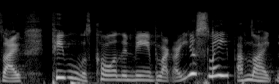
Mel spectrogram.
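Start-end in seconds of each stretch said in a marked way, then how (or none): 1.7-2.3 squeaky high, loud mock caller; high mock voice of a friend asking if she's asleep. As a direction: pitch way up like a puzzled friend on the phone.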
